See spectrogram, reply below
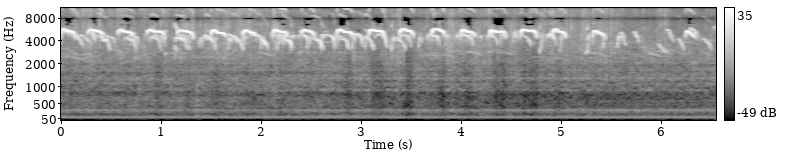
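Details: Serama chicks give bright, piercing peeps in quick succession, each note slurring up and down, clustered densely early on then spaced slightly, with a low background drone.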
